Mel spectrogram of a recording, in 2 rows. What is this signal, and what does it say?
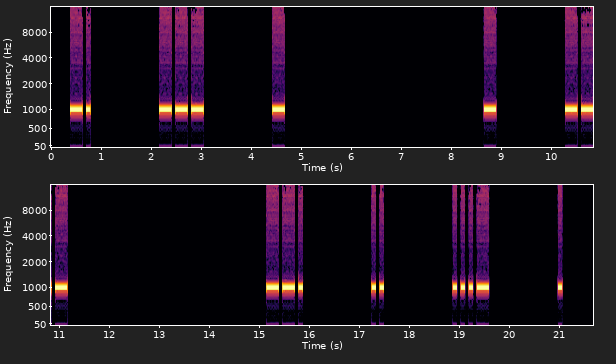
Morse code, heard as a keyed tone, about 15 wpm, spaced as for 5 wpm, 1000 Hz. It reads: NOT TO GIVE
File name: qotdfiles / 5wpm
